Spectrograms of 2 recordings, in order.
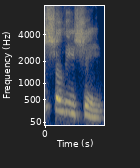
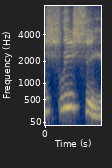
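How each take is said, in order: First: The first vowel is pronounced in full. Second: The first vowel is dropped, shortening the word. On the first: The speaker calls it right. "so it is Shalishi" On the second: The speaker calls it wrong. "you said Shlishi ... it's shortened"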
